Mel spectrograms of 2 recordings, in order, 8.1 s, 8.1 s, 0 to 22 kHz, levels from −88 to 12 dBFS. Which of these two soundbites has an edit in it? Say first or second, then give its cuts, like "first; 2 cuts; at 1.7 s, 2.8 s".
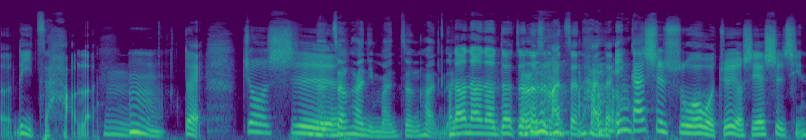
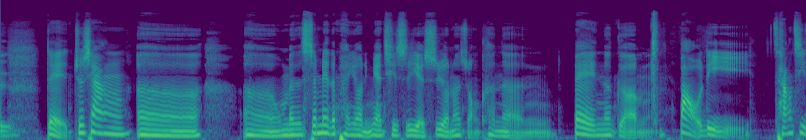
second; 1 cut; at 6.7 s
